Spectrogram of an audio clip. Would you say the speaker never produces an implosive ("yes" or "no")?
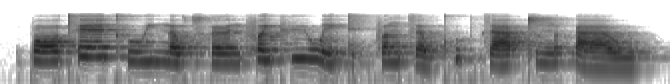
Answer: yes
